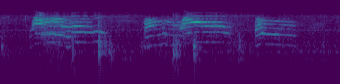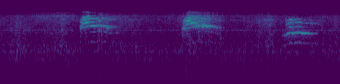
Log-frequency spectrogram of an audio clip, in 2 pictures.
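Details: Hungry household cats, a tabby and a Siamese, keep meowing as their meal is prepared; a long series of loud, bending, harmonic meows in bursts, several overlapping early on, then spaced calls every one to two seconds.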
